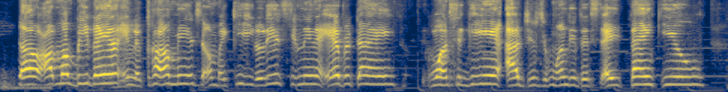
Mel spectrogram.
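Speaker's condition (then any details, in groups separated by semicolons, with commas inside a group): Cerebral palsy; recognized around age 3 or 4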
